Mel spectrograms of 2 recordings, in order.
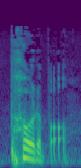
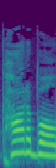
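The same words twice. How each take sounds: First: The first syllable sounds like 'boat'. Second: The first syllable sounds like 'pot'. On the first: Something that is safe to drink. The speaker calls it right. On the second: Something that can be put in a pot. The speaker calls it wrong.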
